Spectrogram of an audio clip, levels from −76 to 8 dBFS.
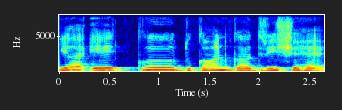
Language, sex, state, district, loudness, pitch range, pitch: Hindi, female, Jharkhand, Deoghar, -12 LUFS, 235-260 Hz, 250 Hz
